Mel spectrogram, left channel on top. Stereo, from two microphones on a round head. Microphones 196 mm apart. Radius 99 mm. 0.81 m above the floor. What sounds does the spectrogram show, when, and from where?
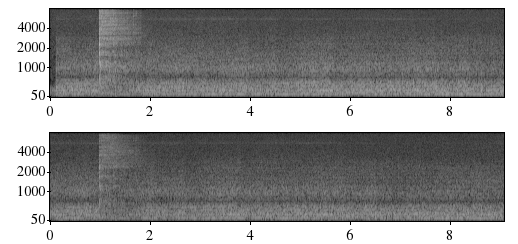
1.0 s a hiss: 50° left (ahead or behind), 2.5 m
